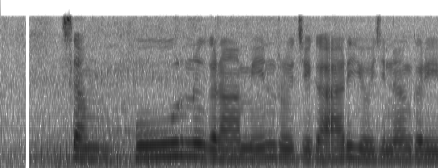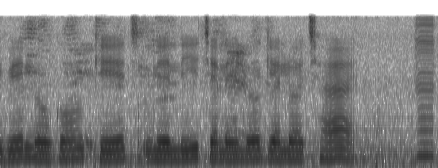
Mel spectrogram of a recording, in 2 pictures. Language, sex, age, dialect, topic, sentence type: Maithili, female, 25-30, Angika, banking, statement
